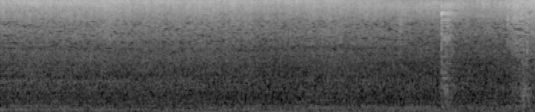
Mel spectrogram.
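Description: Onions seasoned with salt and turmeric fry in a pan, giving a steady, soft sizzle with faint scraping of stirring throughout, fairly quiet and continuous, with one small clink near the end.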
